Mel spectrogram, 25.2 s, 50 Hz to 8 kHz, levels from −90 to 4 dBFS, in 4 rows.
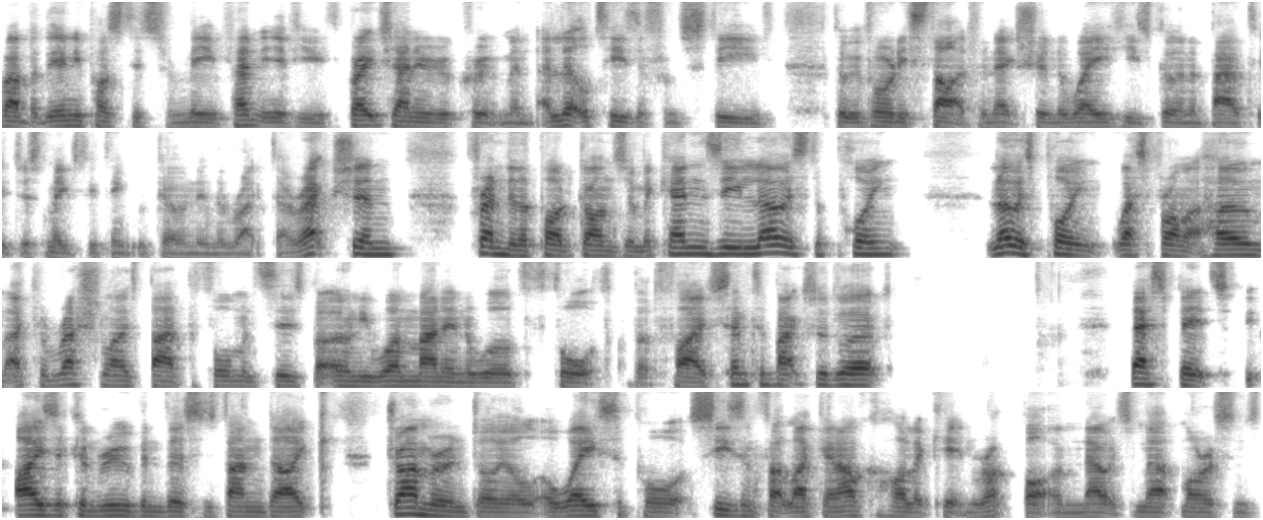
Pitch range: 100-135 Hz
